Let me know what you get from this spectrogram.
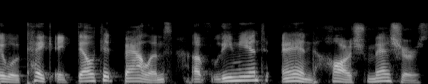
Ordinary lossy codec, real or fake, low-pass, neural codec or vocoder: Opus, 64 kbps; fake; 7.2 kHz; codec, 16 kHz, 2 kbps, X-Codec, HuBERT features, trained on general audio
